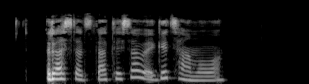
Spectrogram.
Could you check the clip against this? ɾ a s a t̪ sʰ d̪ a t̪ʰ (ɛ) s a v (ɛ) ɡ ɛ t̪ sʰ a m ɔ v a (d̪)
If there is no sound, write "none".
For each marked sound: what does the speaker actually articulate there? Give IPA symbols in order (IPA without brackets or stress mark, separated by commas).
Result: ɛ, ɛ, none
